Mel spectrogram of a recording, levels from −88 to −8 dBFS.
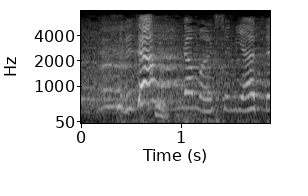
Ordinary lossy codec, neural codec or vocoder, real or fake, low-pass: MP3, 64 kbps; vocoder, 44.1 kHz, 128 mel bands every 512 samples, BigVGAN v2; fake; 7.2 kHz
